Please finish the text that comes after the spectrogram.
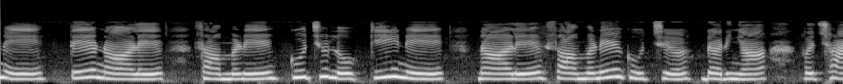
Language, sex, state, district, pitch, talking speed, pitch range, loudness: Punjabi, female, Punjab, Pathankot, 260 Hz, 90 wpm, 250-290 Hz, -11 LUFS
